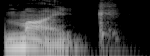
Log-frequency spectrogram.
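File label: "mike", British English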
